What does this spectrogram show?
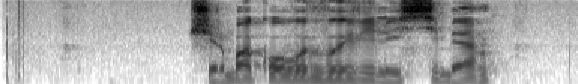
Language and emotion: Russian, angry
